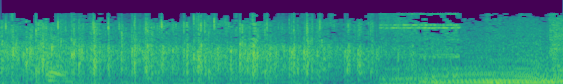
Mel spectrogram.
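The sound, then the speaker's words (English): A crowd on the Totally Patriots show applauds Jimmy G in a dense, steady wash of clapping that holds for a few seconds; toward the end a low sustained musical tone enters beneath the fading applause. “Guys, let's give Jimmy G one more round of applause.”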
